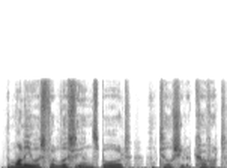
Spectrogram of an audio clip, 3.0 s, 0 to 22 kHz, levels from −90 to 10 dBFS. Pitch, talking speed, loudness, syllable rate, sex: 90 Hz, 180 wpm, -19 LUFS, 6.1 syllables/s, male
